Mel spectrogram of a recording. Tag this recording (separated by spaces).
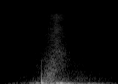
Movement swipe cloth zoom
